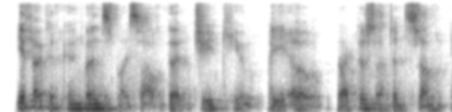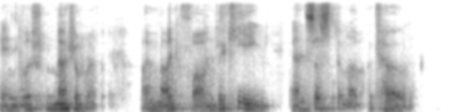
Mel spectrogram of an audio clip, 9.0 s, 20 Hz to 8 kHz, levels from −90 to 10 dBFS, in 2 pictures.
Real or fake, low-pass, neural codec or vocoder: fake; 7.2 kHz; codec, 24 kHz, 1.5 kbps, HILCodec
